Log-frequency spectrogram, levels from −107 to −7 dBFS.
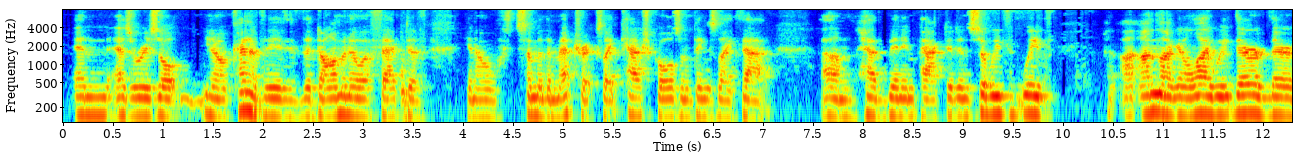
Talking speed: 205 wpm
